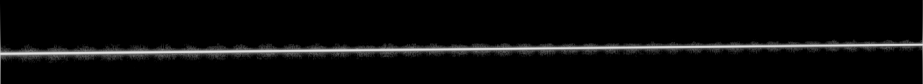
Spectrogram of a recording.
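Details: Simulated tinnitus ringing in the ear: a steady, pure high tone that slowly rises in pitch.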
